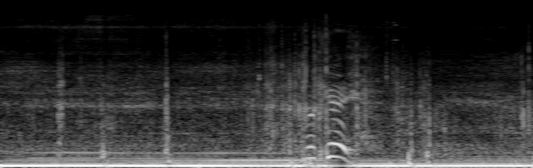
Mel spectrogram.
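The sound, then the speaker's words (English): A car engine, just started, idles with a steady, loud low rumble throughout, and a brief rising-and-falling vocal sound breaks in around the middle. “She started the car, so probably must be her.”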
